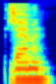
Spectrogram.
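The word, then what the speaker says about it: Xaman: Examin Xamon. Examin. Never heard of it personally. So, Zamin. Zamin. Like Zanadu.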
